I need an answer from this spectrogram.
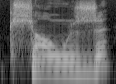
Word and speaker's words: Książ: Książ is exactly how we pronounce it. So yes, you pronounced it correctly. Okay? Książ.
